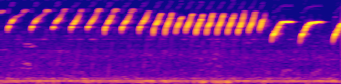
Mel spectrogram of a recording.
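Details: Canary giving a long rolling song meant to trigger singing in other canaries: rapid run of high, upward-slurred chirps accelerating into a dense trill, ending with slower swooping whistles; low hum in background.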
